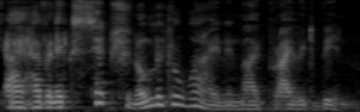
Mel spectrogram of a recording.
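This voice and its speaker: An actor playing a jovial, cynical, wine-loving village doctor in a radio drama, blunt and dismissive with frequent chuckles. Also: male voice, fairly low pitch, big pitch swings, moderate pace, vocal fry, breathy edge, full character voice. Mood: amused, scornful.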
